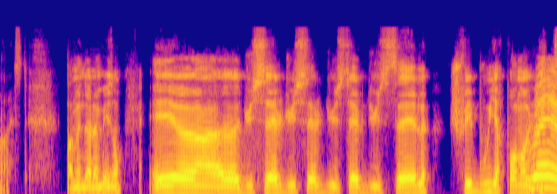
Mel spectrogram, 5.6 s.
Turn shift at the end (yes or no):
yes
